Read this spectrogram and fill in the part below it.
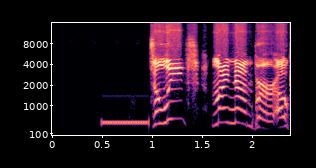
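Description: A young woman speaks animatedly through a phone.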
